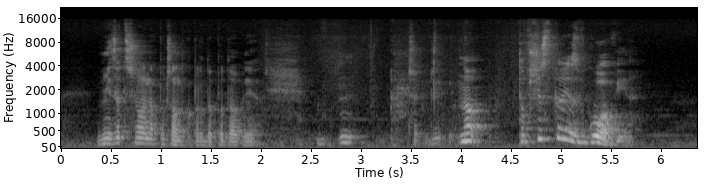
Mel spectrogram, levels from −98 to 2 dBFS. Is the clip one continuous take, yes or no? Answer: yes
